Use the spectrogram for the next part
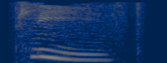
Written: pleased

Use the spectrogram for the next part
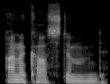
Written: unaccustomed

